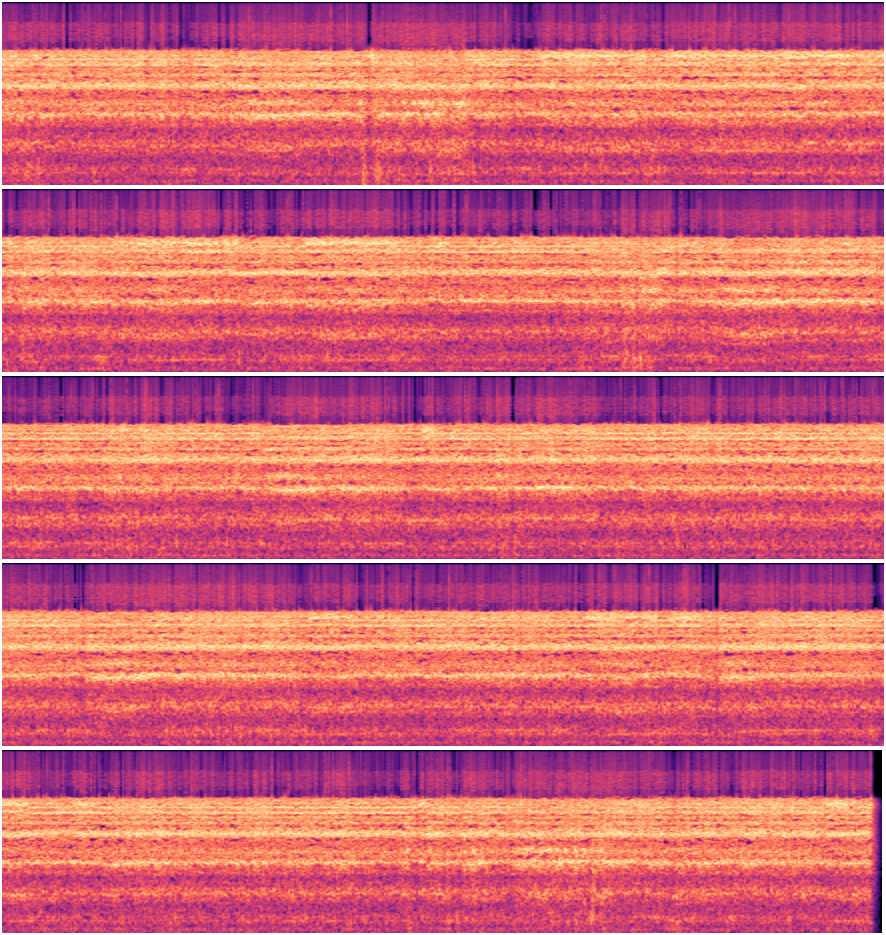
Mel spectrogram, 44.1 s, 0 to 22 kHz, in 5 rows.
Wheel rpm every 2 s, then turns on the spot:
230, 230, 230, 210, 230, 220, 230, 230, 230, 230, 230, 230, 230, 230, 230, 230, 220, 230, 230, 230, 230, 220.
none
